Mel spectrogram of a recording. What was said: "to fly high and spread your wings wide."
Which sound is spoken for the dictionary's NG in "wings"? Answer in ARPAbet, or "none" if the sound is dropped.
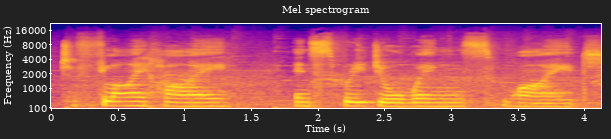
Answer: NG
